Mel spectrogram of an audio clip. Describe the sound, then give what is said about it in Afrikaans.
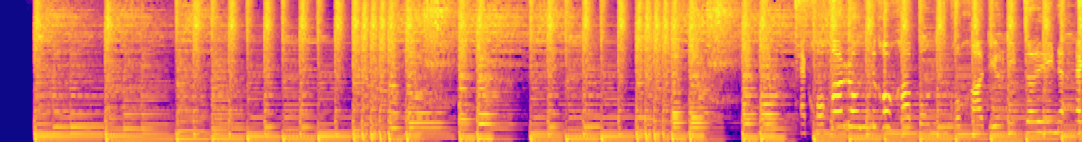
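Loud, full-bodied music plays with a steady rhythmic pulse and bright melodic notes, briefly dropping out a couple of times before carrying on; no talking is heard. “Kom ons luister na musiek, dan vertel ek vir julle die storie.”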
